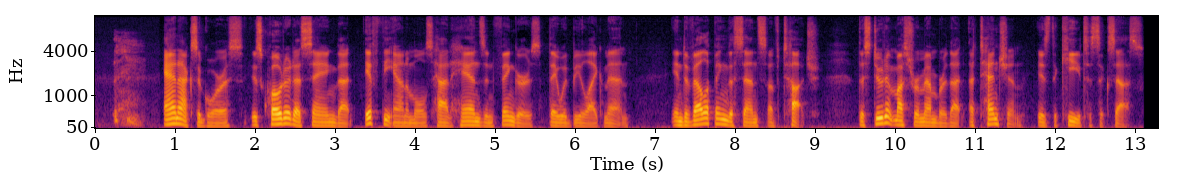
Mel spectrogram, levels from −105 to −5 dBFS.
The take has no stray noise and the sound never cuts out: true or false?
false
